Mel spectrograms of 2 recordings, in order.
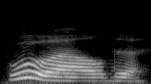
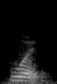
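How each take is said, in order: First: The L sound is pronounced in the word. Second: The L sound is silent in the word. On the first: The speaker calls it wrong. "You look at this word and go" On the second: The speaker calls it right. "All of these L's are silent. So it sounds like"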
